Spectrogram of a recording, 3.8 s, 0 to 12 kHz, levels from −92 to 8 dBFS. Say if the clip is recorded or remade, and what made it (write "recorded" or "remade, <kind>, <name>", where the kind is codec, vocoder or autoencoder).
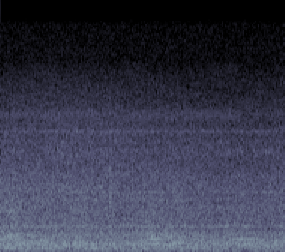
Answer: recorded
